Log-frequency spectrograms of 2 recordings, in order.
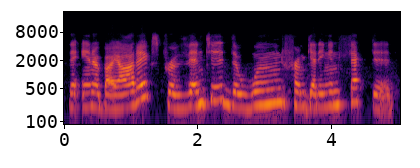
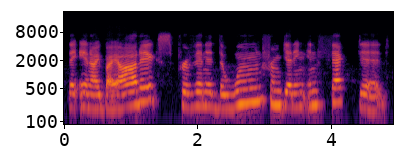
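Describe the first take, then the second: No difference in how they are said.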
